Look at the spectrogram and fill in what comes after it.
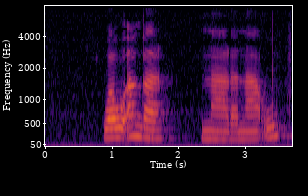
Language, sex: Venda, female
